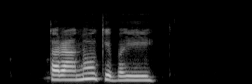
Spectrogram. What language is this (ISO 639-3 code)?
pus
